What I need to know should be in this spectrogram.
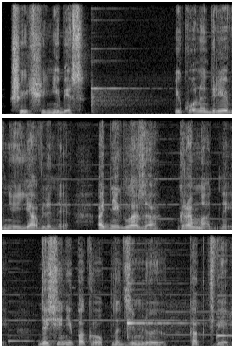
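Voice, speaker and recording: An actor narrating a monastery tale in a radio play, lyrical and measured, with dramatic pauses. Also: male voice, lowish voice, heavily acted.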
